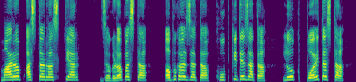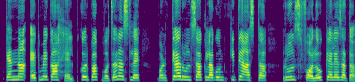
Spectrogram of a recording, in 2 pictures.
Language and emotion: Goan Konkani, neutral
